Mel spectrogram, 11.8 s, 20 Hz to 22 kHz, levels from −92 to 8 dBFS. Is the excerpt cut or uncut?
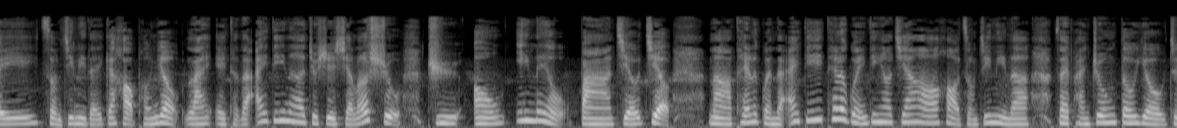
uncut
